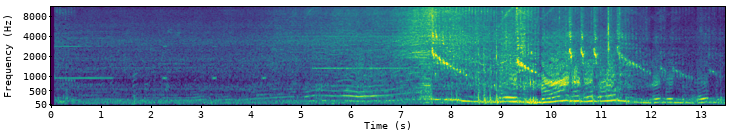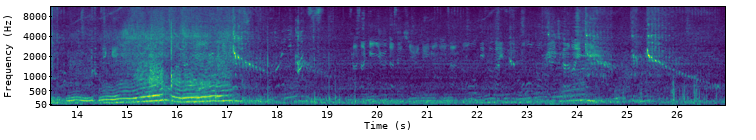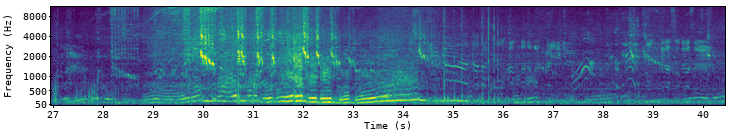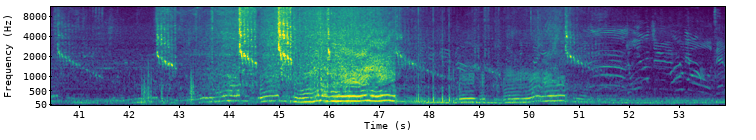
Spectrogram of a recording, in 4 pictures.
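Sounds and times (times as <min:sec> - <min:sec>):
off-road car engine revving: 0:00.0 - 0:53.9.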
